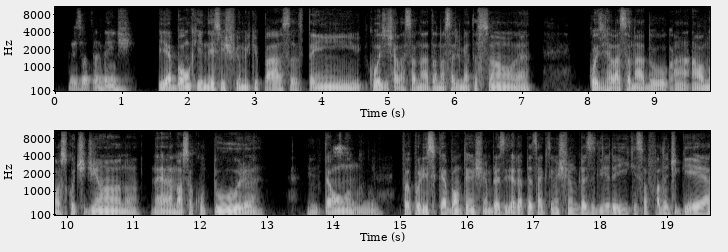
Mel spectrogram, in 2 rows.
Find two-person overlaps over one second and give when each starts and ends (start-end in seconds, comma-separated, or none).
none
